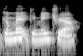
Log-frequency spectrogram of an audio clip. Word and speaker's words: Gematria: Gematria, right?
